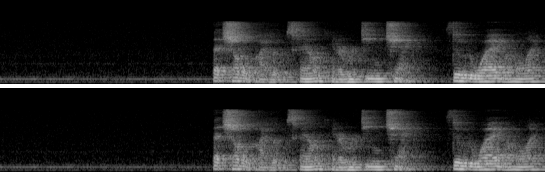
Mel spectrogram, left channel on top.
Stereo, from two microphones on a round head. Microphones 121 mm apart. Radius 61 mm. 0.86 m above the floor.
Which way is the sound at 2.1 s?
5° left (ahead or behind).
